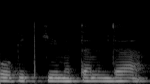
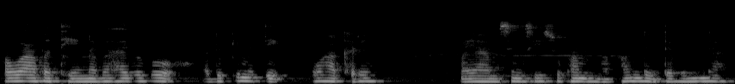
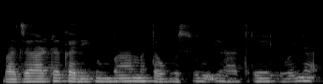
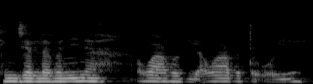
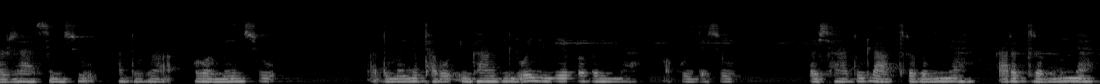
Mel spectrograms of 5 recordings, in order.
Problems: background sounds at intervals, low volume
